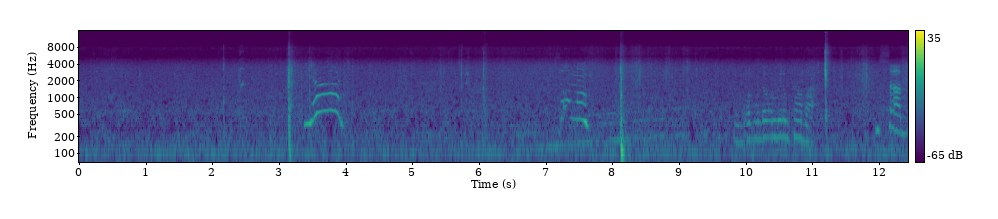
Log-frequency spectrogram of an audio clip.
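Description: A wooden pole knocks and rustles against branches.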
